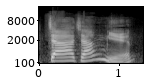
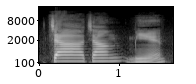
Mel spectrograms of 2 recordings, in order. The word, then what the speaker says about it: 짜장면: 다 서서 이야기를 하는데 다들 발음을 이렇게 했어요. 짜장면. 다 이런 거예요. 짜장면. 짜장면. 여러분 뭘로 들려요? 짜장면을 들리죠. 그래서 그걸 갖고 온 거예요. 그래서 국립공원을 찾아갔어요. 보세요. 저는 아무리 들어도 짜로 들립니다.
